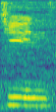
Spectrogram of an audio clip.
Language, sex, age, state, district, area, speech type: Odia, female, 30-45, Odisha, Sundergarh, urban, spontaneous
